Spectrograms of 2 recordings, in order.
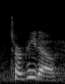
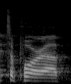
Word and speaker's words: Topuria: How do you say Ilya Torpedo? Nope. I thought you were going to say Topic. No! Ilya Topuria.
